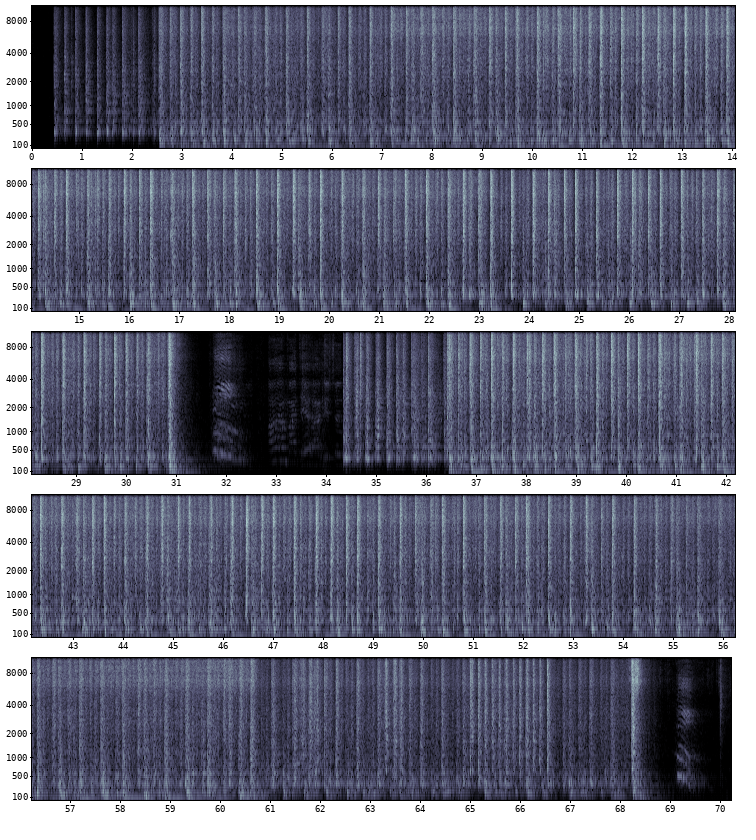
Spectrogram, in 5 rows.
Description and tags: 110611-001 bateria rehearsal tijuca style
Samba batucada rehearsal at the Berlin Carnival of Cultures June 2011 (Karneval der Kulturen). The band is playing the rhythm style of the Samba school of Tijuca from Rio de Janeiro, Brazil. Zoom H4n
bateria, batucada, berlin, bloco, brazil, caixa, carnaval, carnival, drum, escola, escola-de-samba, karneval, percussion, repinique, rio, rio-de-janeiro, samba, samba-groove, samba-rhythm, samba-school, tijuca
